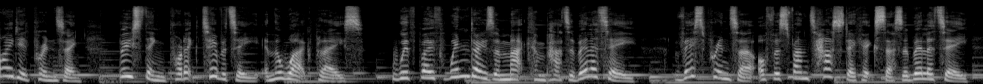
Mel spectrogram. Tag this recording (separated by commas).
Music, Speech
